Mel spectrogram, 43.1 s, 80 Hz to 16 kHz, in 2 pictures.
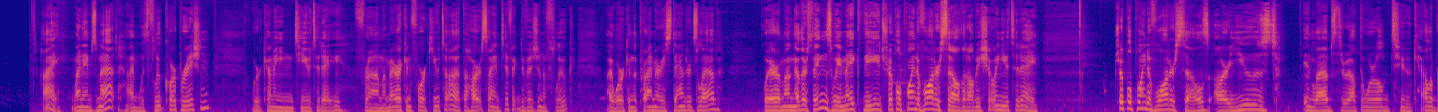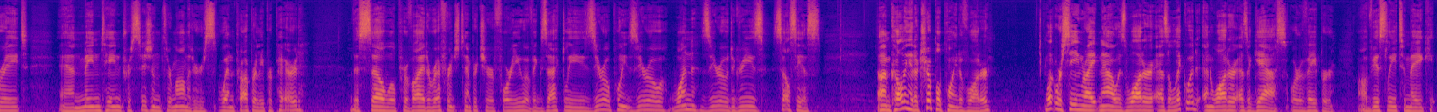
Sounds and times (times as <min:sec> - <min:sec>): Speech: 0:00.5 - 0:03.2, 0:03.8 - 0:15.6, 0:16.7 - 0:26.2, 0:26.8 - 0:33.9, 0:34.7 - 0:36.5, 0:37.2 - 0:43.1.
